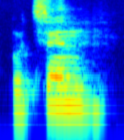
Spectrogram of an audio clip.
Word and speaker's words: poutine: I learned all about the Poutine.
